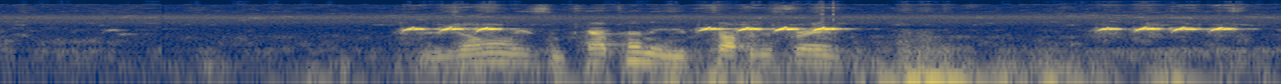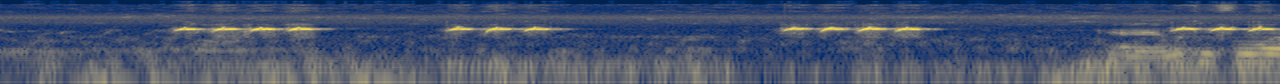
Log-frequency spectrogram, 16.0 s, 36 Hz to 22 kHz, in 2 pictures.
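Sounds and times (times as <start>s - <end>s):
bird singing whistled notes: 1.5s - 16.0s.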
